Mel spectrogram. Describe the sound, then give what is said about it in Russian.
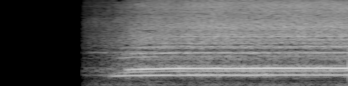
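The steam whistle of an approaching train starts after a brief silence and holds as one loud, steady, hissing tone. “Свисток подходившего поезда прервал рассказ сибирского орла на самом интересном месте. Поезд подходил медленно и тяжко, сдерживая свое движение.”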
